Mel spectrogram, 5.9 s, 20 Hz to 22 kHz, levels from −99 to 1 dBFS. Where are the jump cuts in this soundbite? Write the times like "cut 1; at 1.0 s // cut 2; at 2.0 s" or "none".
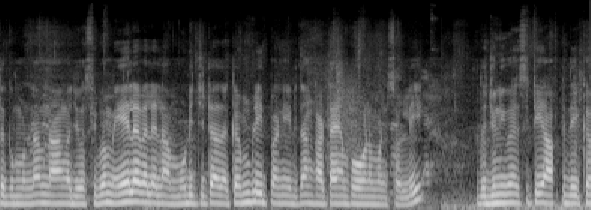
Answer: cut 1; at 4.4 s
